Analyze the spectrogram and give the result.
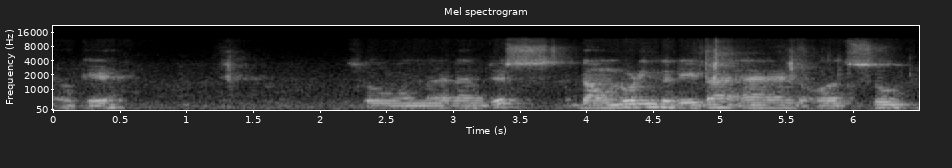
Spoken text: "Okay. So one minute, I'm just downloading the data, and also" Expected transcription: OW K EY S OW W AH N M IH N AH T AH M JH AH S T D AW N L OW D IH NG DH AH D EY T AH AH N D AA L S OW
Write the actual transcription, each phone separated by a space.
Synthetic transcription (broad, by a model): OW K EY S OW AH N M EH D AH AH M JH AH S T D AW N L OW D IH NG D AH D EY T AH AH N D AA L S OW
